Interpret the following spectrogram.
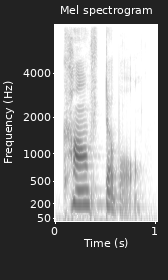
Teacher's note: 미국식으로는 comfortable이 아니라 중간에 있는 OR을 아예 발음을 안 해서 comfortable 이라고 발음합니다.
